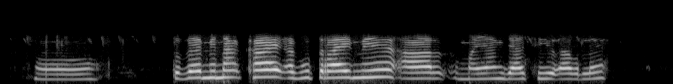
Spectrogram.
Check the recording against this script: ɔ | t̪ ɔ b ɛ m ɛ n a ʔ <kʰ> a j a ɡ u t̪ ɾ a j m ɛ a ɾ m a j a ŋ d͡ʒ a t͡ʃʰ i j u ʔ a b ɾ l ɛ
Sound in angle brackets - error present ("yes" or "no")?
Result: no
